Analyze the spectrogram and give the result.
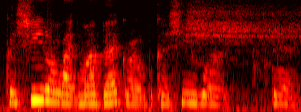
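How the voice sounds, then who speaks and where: A young woman with a fairly high voice chats and teases her way through an eating vlog at home. Her talk is loose and casual, full of banter. A steady noise sits behind her in the home recording. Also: moderate pace. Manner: chatty, teasing banter. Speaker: mukbang vlogger. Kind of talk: casual chat while eating.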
